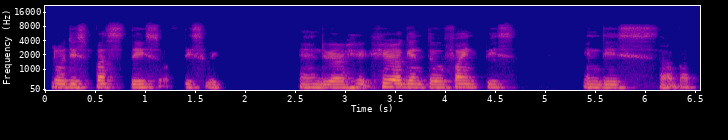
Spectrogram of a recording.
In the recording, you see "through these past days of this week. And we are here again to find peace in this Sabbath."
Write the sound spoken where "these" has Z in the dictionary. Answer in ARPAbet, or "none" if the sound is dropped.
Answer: S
